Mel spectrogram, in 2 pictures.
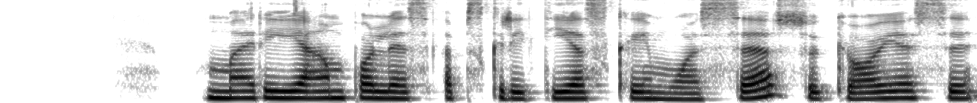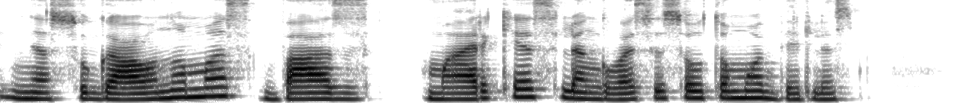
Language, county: Lithuanian, Kaunas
